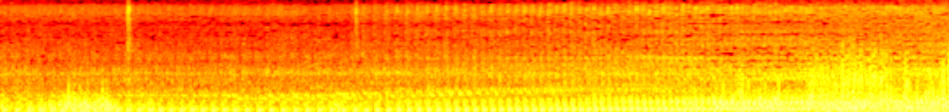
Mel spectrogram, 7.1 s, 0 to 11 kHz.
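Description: A TVS Raider 125 motorcycle engine runs close by with a rapid, throbbing idle, then the revs climb and hold steadier and louder toward the end.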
